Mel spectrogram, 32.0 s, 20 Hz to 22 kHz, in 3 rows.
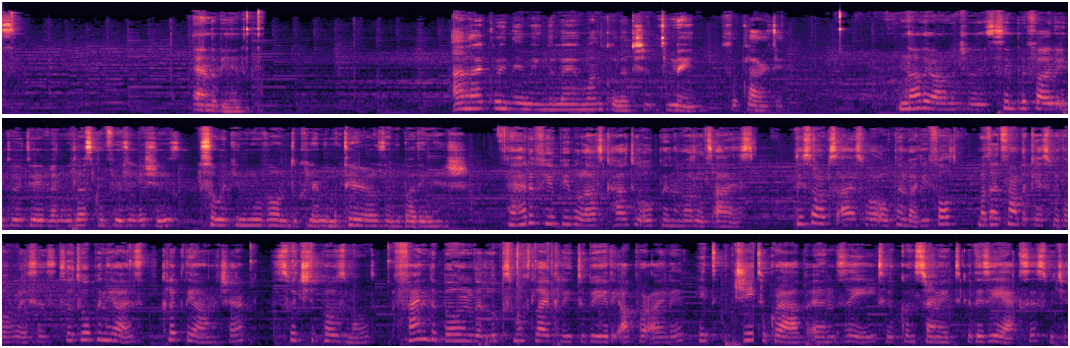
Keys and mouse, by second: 0.1 g, 2.1 click, 3.0 g, 4.0 middle click, 4.8 click, 5.1-8.1 drag, 16.7 shift+middle click, 23.7 click, 28.5 g.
